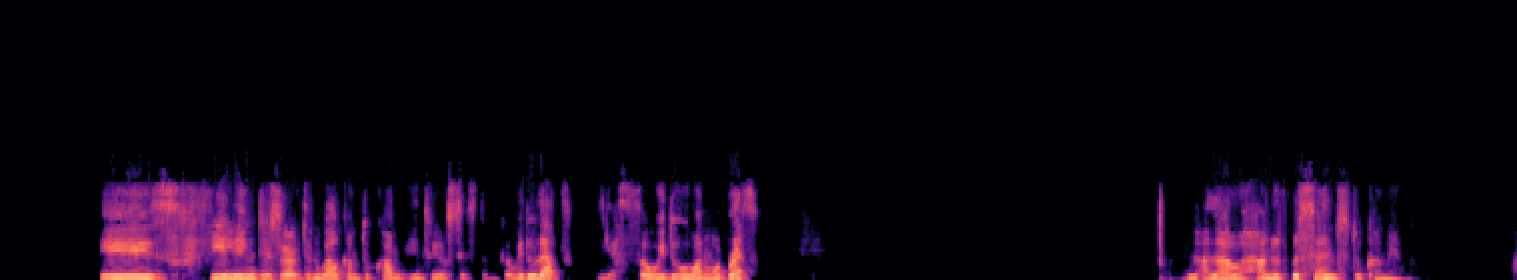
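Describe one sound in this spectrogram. A middle-aged woman speaks expressively, close to the microphone.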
